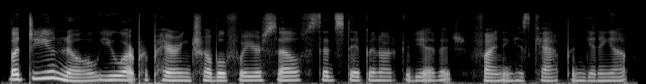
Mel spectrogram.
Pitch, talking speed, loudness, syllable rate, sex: 190 Hz, 175 wpm, -22 LUFS, 5.0 syllables/s, female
